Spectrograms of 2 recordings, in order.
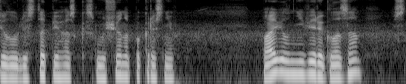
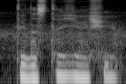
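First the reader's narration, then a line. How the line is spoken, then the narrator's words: Whisper. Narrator (Russian): прошептал лист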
